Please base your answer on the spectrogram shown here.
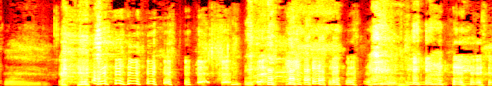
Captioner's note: men laughing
